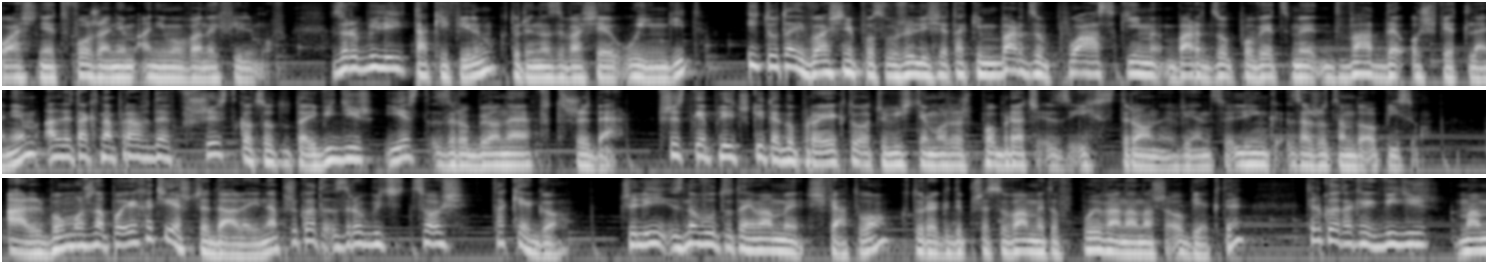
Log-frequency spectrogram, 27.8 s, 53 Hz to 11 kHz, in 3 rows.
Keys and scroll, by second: 24.3 g.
